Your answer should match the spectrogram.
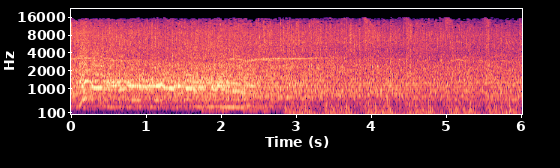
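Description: Stadium crowd noise with a long held tone over it, then marching band music with a steady drum beat coming in about three seconds in.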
